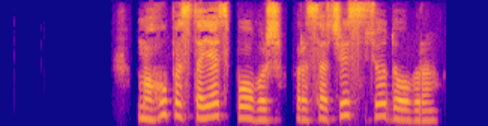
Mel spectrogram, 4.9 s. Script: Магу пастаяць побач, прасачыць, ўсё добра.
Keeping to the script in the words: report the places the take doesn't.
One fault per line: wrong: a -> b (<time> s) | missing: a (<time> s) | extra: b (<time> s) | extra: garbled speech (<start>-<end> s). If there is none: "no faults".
no faults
